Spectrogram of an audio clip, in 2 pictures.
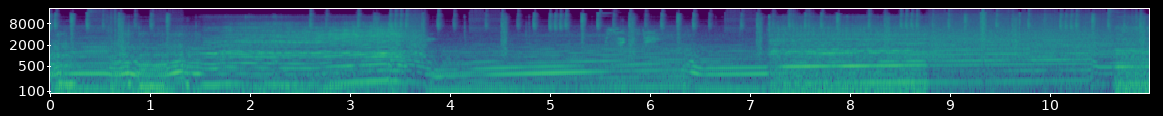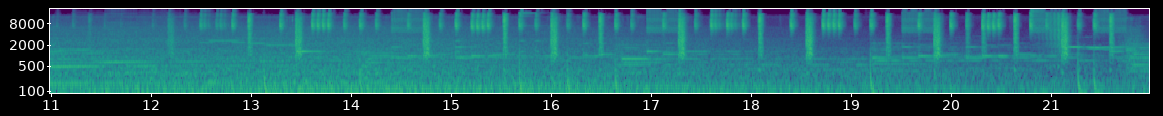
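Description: A Tesla Model 3 and a Porsche 718 Cayman GT4 drag racing, the Porsche's engine revving loud and close with rising pitch through repeated gear shifts, then a sustained roaring high-speed run with wind and road noise.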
